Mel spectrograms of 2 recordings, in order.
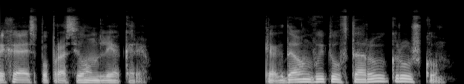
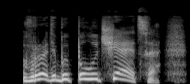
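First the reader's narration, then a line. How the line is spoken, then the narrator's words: Shouting over patient's screams. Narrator (Russian): крикнул Роб, чтобы Мерлин мог расслышать его сквозь несмолкающие вопли больного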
